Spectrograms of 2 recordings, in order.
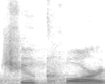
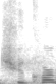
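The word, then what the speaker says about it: Chökhor: holiday of the Tibetan lunar year is called Chu core duchen Chu is spelled c-h-o core k-h-o-r and chukor means Dharma wheel and so it's the Turning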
